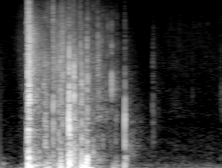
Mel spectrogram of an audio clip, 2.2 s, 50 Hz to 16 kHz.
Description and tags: Recording of a bottle of water being thrown against my chest or into a bucket containing more bottles and water. Recorded using a Rode NT1 microphone.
